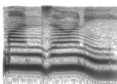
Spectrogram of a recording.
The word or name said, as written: Manzoni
